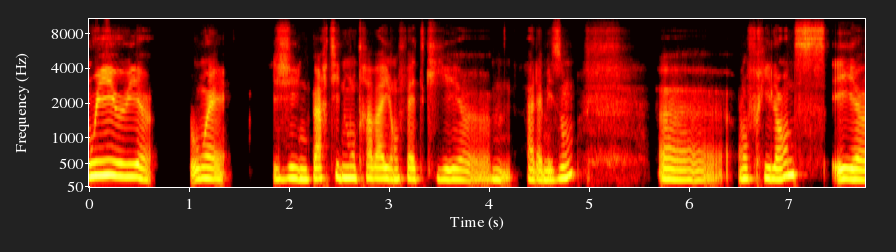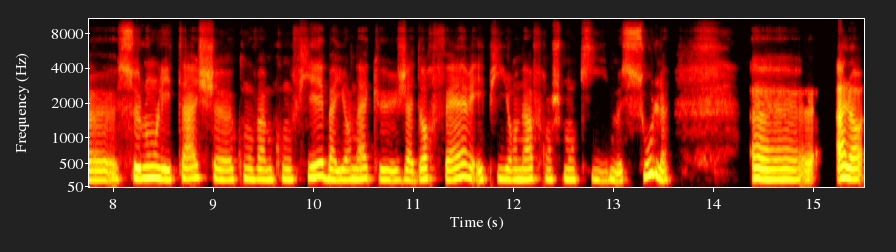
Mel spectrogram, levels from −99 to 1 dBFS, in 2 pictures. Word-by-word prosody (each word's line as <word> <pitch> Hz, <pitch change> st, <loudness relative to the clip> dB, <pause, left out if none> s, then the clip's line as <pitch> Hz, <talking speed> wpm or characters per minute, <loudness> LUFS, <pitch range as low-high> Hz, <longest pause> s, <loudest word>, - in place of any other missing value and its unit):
Oui, 270 Hz, +2 st, +8 dB
oui, 245 Hz, -1 st, +3 dB
heu, 205 Hz, -, -2 dB, 0.4 s
ouais, 210 Hz, +1 st, 0 dB, 0.4 s
j'ai 205 Hz, +2 st, 0 dB
une 195 Hz, -1 st, +1 dB
partie 210 Hz, +3 st, -2 dB
de 220 Hz, -, +3 dB
mon 220 Hz, -, +4 dB
travail, 210 Hz, 0 st, 0 dB
en 200 Hz, -, 0 dB
fait, 205 Hz, -1 st, -4 dB
qui 195 Hz, -2 st, -3 dB
est, -, -, +1 dB
hem, 190 Hz, +1 st, -5 dB, 0.2 s
à 190 Hz, -, -1 dB
la -, -, -2 dB
maison, 210 Hz, +9 st, +1 dB, 0.9 s
heu, 185 Hz, -2 st, -2 dB, 0.2 s
en 205 Hz, -, +1 dB
free-lance 230 Hz, +8 st, 0 dB
et 200 Hz, 0 st, +5 dB
heu, 180 Hz, -2 st, 0 dB
selon 220 Hz, +1 st, +4 dB
les 195 Hz, -3 st, +3 dB
tâches, 220 Hz, +2 st, -3 dB
heu, 190 Hz, -1 st, -1 dB
qu'on 210 Hz, -1 st, -3 dB
va 195 Hz, 0 st, -1 dB
me 195 Hz, -, 0 dB
confier, 200 Hz, +5 st, 0 dB
bah 200 Hz, -4 st, +1 dB
il -, -, +1 dB
y -, -, 0 dB
en 195 Hz, +1 st, 0 dB
a 205 Hz, +1 st, 0 dB
que 190 Hz, -3 st, -3 dB
j'adore 195 Hz, +2 st, -2 dB
faire 210 Hz, +5 st, 0 dB
et 185 Hz, -3 st, -1 dB
puis 200 Hz, +1 st, -7 dB
il -, -, -1 dB
y -, -, +1 dB
en 195 Hz, 0 st, 0 dB
a 195 Hz, -, +1 dB
franchement 195 Hz, -1 st, -4 dB
qui 190 Hz, -3 st, -9 dB
me 165 Hz, -3 st, -1 dB
saoulent. 195 Hz, -, +1 dB, 0.8 s
Heu, 195 Hz, -1 st, +3 dB, 0.2 s
alors 210 Hz, -1 st, +6 dB
200 Hz, 195 wpm, -24 LUFS, 190-215 Hz, 0.9 s, Oui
